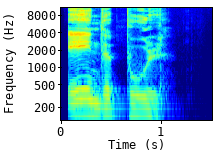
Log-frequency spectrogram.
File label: "Aendepuhl", platt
